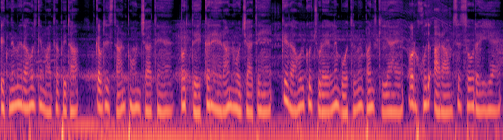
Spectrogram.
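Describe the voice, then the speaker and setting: Man, storybook narrator, dark mellow tone, even. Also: mid-range voice, normal speed, a little hiss or hum.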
